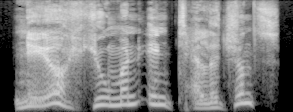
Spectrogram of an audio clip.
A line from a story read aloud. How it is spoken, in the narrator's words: repeated Megorian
